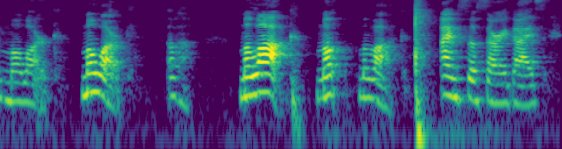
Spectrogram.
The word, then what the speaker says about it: Moloch: malok malok malok Mok it's m o l o c h malok I heard him say it in the movie and it was pronounced malok so so the next one I watched was called malar M moar moar M Mok mik mik it was pronounced molok I am so sorry okay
